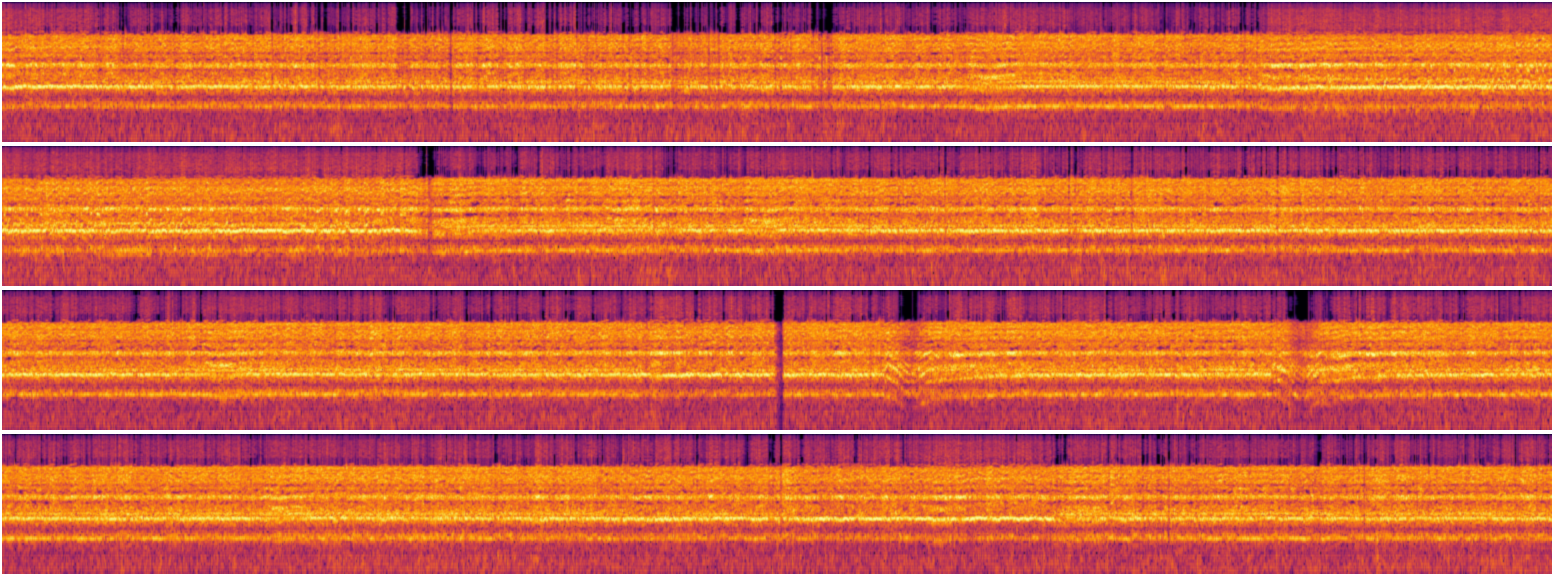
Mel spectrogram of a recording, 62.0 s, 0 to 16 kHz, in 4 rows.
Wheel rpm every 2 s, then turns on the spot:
230, 230, 230, 230, 230, 230, 220, 210, 210, 210, 220, 230, 230, 240, 230, 230, 230, 230, 230, 210, 200, 220, 190, 230, 230, 230, 230, 230, 230, 230, 230.
none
